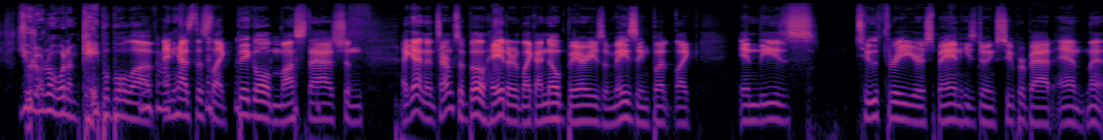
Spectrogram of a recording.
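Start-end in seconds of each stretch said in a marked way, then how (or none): 0.2-1.6 high, mild, acted threatening half-shout. Describing a scene where a chased man comes out with a bat, retelling a scream. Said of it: "he's screaming like".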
